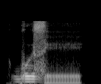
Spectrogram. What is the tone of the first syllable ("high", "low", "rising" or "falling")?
high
